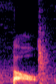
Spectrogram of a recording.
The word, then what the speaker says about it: tau: इस सिंबल को हम लोग बुलाते हैं टाउ. टाउ बुलाते हैं इसको, समझ लीजिए. TAU, that's the spelling, टाउ.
